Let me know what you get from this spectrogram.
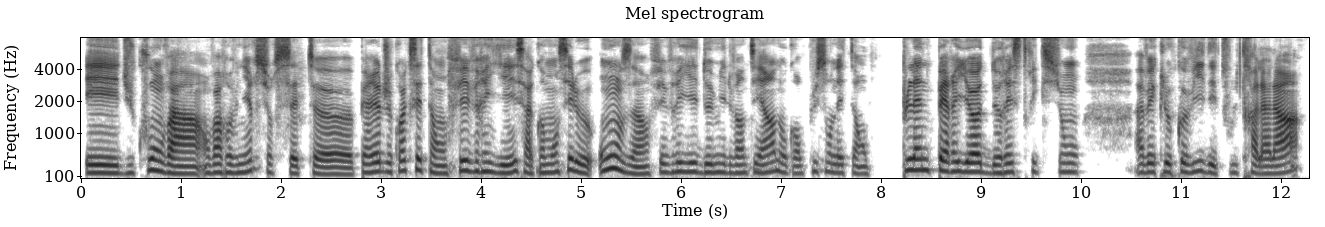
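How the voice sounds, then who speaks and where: A woman's voice: lowish voice, normal speed, a little mellow, no echo, clean studio sound. A woman hosting an interview, speaking with many hesitant fillers and an empathetic tone. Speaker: podcast host. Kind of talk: interview via video call. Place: hot home office.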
